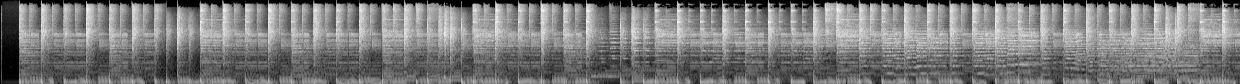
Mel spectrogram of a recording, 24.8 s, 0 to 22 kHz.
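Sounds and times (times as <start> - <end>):
disco rhythm on Roland BK7m keyboard: 0.4 - 24.8.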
